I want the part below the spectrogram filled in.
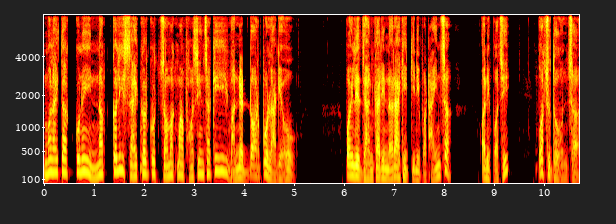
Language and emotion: Nepali, fearful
